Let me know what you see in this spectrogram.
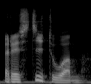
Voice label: repair, romans male

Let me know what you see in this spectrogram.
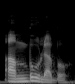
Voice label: walk, romans male

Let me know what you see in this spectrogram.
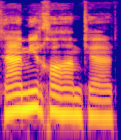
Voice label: civ male build, persian

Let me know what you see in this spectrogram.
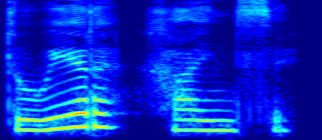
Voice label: civ female repair, napatan

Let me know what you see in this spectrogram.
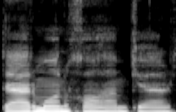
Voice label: civ male heal, persian

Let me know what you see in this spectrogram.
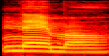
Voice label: female herd, greek

